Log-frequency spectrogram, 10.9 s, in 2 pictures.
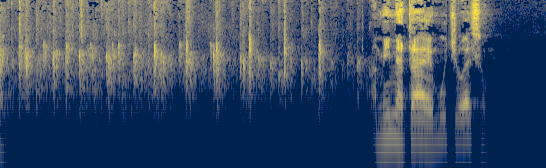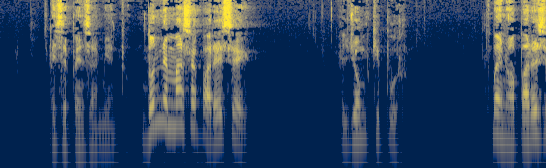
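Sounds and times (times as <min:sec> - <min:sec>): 
audience applauding: 0:00.0 - 0:03.9
speech: 0:03.7 - 0:05.0, 0:06.0 - 0:08.1, 0:08.8 - 0:09.6, 0:10.3 - 0:10.9.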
